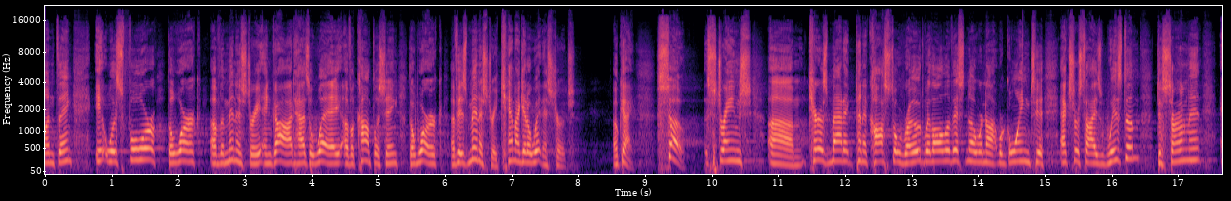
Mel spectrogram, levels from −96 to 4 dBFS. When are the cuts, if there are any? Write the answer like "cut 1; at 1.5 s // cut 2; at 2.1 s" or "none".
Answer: cut 1; at 9.9 s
